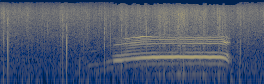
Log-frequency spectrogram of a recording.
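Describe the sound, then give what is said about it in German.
A person imitates a calf's bleat: one sustained, nasal bawling call lasting over a second, fairly loud, preceded by a few faint clicks and breaths. “Imitation eines Kalbes.”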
